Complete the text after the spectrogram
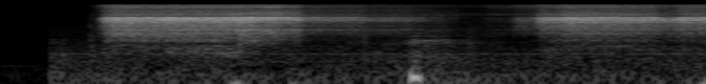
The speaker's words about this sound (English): And you can hear hoovering in the background. And we start with that noise of air being released from a tyre.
